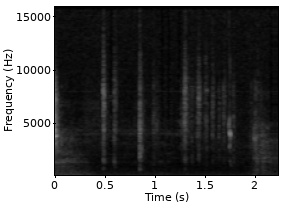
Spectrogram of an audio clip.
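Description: Computer keyboard typing: a scatter of light, irregular key clicks.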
